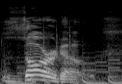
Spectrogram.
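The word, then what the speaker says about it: Sardo: For example, Gary always had Zardo. No mister, accent on the dough.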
